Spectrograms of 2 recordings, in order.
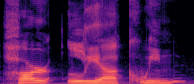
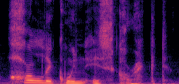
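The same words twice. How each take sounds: First: Slow drawn-out Harley Quinn, German lilt; German accent, name drawn out. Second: Put-on slow, deliberate German accent; German accent, slow and formal. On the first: Acted. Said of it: "deep, gravely, melodic German accent". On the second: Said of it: "Oh, sorry, it's".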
